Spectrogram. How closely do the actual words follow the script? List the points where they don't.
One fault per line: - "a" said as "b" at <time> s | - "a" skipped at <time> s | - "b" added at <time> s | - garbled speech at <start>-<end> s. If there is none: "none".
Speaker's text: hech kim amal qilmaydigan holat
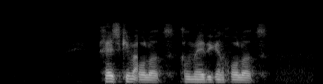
- "amal" said as "holat" at 1.4 s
